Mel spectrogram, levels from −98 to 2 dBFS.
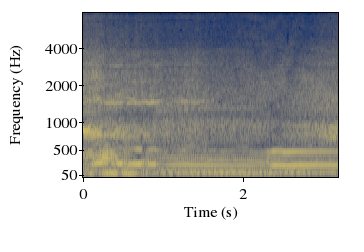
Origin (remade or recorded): recorded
